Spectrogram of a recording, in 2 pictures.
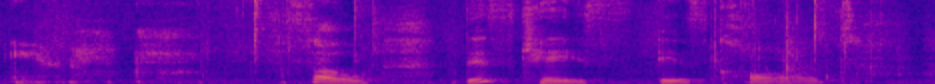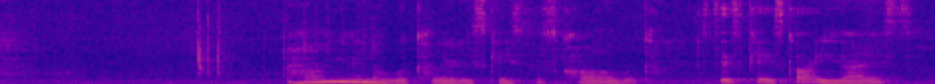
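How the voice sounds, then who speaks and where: A woman's voice: medium pitch, takes it slowly, pauses often, dark tone, slight background noise. A young woman hosting a casual unboxing review, chatty and talking to viewers as "you guys", getting over a cold. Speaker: vlogger host. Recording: echoey room.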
